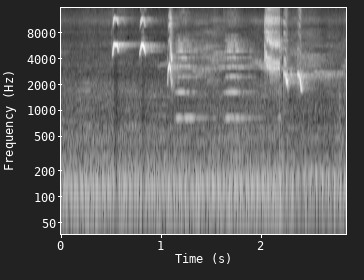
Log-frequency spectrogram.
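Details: Oriental magpie-robin in a heated whistling song to stir up listening rivals: two high clear whistles, a buzzy harmonic note, then a harsh squeaky chatter, against a persistent low hum.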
